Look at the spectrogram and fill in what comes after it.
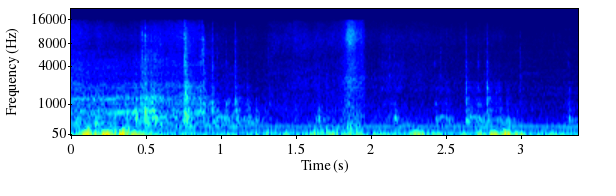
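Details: PS4 Pro optical drive making eject noises with unrecognized disc error: quiet whirring with irregular bursts of clicks and clunks as it tries to load.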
